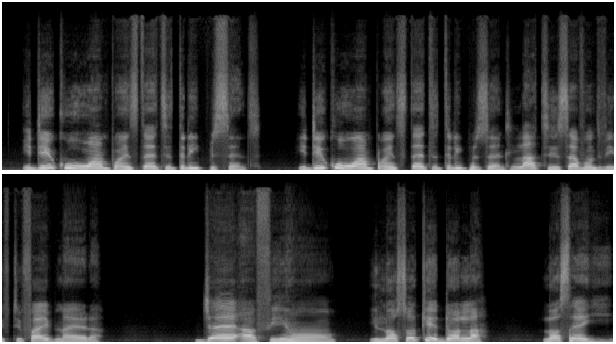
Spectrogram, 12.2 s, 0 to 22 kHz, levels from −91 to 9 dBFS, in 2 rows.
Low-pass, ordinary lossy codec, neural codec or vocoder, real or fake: none; none; autoencoder, 48 kHz, 32 numbers a frame, DAC-VAE, trained on Japanese speech; fake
